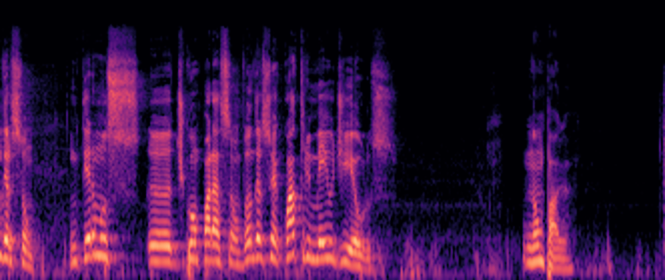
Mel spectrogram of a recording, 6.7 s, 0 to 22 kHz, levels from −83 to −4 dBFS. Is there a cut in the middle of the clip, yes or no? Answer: no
